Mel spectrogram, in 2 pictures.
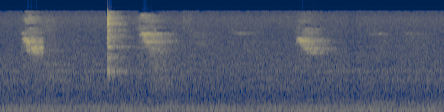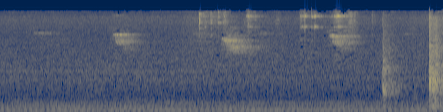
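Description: A small bird chirping in short, high chirps every second or two over a steady low hum, with a sharp knock near the end.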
